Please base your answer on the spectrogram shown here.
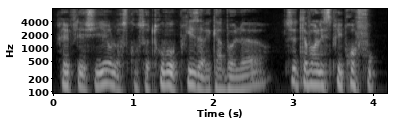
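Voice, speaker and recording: A man's voice: medium pitch, normal speed, dark tone, breathy edge, voice pushed up. A man reading a cool, skeptical old-regime duke.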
